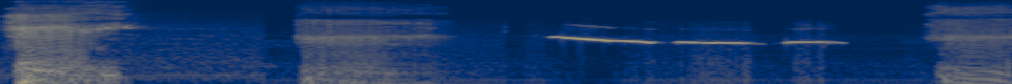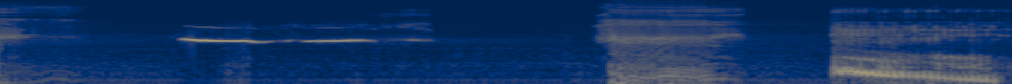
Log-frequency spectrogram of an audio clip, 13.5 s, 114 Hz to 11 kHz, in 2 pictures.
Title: Fraggle rock snoring and purring part 2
